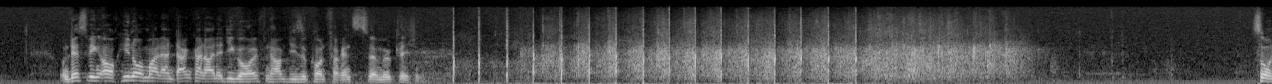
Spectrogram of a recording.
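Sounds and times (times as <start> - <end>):
speech: 0.6 - 4.4, 12.6 - 12.7
audience clapping: 4.4 - 10.8.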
